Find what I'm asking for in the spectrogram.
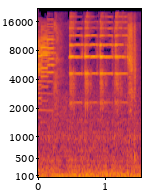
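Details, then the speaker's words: Furitek Lizard Lite ESC (CR18P Rushmore/T-Hunter/Venture18) powered on with full throttle held: four short high beeps signalling entry into throttle calibration mode. "Blinked or beeped 4 times. We'll let go. Beeps once. Then we're supposed to give it full throttle again."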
